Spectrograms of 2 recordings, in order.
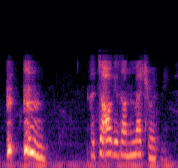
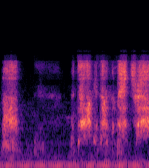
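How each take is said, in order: First: Slow, loud and high, spelling it out; louder repeat. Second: Urgent hushed whisper into the phone. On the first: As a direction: say it slowly and louder so mom gets it. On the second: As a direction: whisper so the train can't hear. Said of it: "and I was whispering". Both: Retold or imitated.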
